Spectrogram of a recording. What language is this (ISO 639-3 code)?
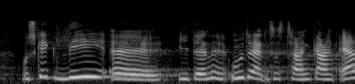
dan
